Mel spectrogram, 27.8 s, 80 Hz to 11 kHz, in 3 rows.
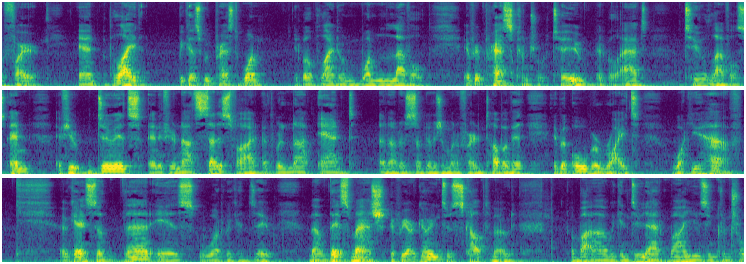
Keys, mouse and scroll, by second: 6.1 middle click, 7.7 ctrl+2, 19.1 middle click.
